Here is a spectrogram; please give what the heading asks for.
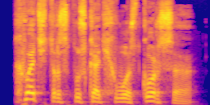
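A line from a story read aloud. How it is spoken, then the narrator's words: Irritated young woman. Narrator (Russian): раздраженно бросила девушка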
